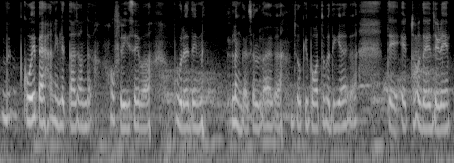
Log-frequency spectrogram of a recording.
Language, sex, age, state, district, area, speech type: Punjabi, female, 30-45, Punjab, Amritsar, urban, spontaneous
